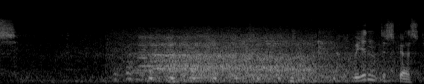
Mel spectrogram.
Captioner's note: audience laughing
